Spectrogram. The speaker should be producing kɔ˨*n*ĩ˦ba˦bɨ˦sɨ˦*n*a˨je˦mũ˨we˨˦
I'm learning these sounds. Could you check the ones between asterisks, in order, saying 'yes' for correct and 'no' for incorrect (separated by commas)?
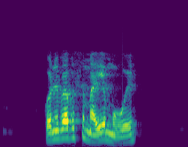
yes, no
